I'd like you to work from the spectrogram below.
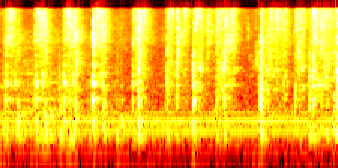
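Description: A knife cuts and scrapes through apple pie pastry ingredients in a bowl, making a steady series of soft rasping strokes and light clinks, close and fairly quiet.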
